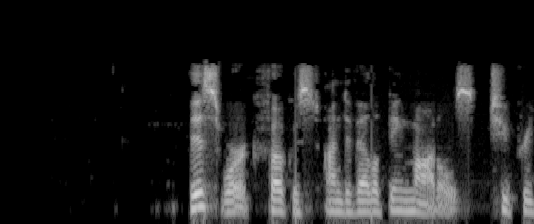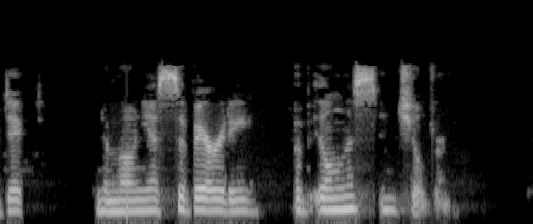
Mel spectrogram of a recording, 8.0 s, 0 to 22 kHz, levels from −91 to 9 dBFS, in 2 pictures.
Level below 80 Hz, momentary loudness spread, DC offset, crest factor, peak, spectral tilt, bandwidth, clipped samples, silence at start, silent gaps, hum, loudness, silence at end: -60 dBFS; 14 LU; under 0.1%; 20 dB; -2 dBFS; -3 dB/octave; 8.2 kHz; under 0.1%; 1.4 s; 4.56-4.69 s; none; -19 LUFS; 0.65 s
